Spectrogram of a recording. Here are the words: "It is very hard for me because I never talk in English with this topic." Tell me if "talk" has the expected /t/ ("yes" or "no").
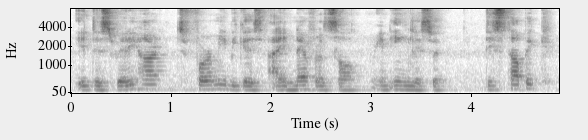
no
